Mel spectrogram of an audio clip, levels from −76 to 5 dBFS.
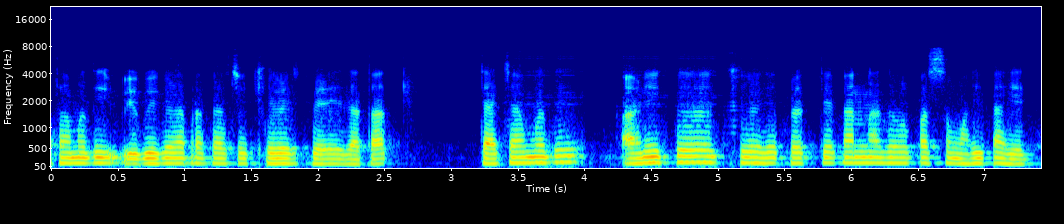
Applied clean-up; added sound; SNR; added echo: neural separator model SepFormer DNS4.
